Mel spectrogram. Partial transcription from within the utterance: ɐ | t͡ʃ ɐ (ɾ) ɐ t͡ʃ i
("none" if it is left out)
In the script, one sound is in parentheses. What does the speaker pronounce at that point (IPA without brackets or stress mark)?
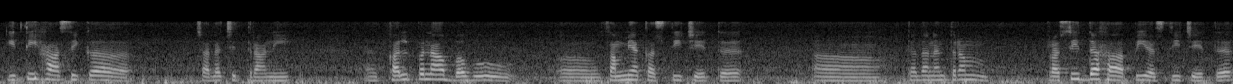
l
